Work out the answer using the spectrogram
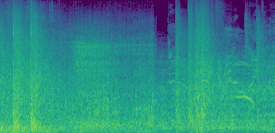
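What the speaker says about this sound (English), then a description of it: "Going for a lengthways barrage, hoping to get the AT gun as well." A lengthways artillery barrage in a strategy video game pounds a position holding an anti-tank gun and a machine gun. A continuous, loud wash of blasts and gunfire rolls on with a few sharper booms standing out.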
